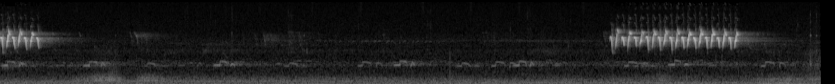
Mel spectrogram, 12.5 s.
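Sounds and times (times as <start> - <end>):
Microeca fascinans Jacky Winter calling: 0.0 - 12.0.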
